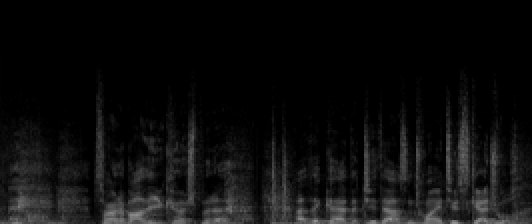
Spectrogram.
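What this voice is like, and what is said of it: Breathless, panting speech. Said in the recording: “You're a little bit out of breath”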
